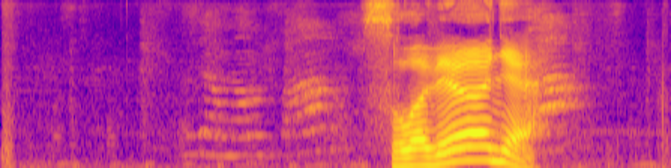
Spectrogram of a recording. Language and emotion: Russian, positive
